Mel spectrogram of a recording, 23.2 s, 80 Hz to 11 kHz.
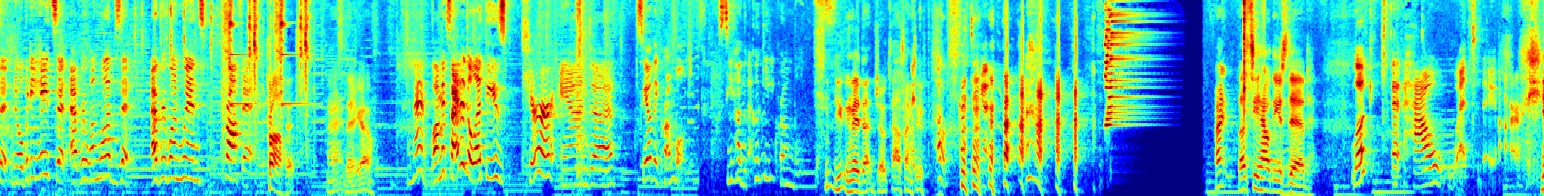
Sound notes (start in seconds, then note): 14.2 laughing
